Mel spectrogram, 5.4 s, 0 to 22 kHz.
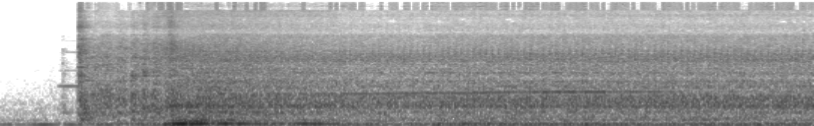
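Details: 2013 Mercedes SL550 at 42,000 miles, first start after an AMSOIL engine flush, a 9-quart 5W-40 synthetic oil change and PI fuel cleaner: quick crank, catches at once and settles into a smooth, even idle with no knocks or ticks; a healthy start.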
